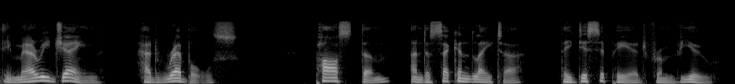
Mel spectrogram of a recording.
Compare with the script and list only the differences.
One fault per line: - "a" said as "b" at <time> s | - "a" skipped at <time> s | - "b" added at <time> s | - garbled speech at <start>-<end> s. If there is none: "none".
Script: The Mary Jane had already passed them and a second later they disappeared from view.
- "already" said as "rebels" at 1.6 s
